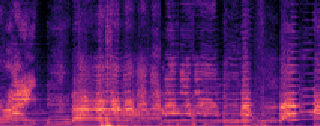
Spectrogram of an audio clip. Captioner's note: laughing hysterically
